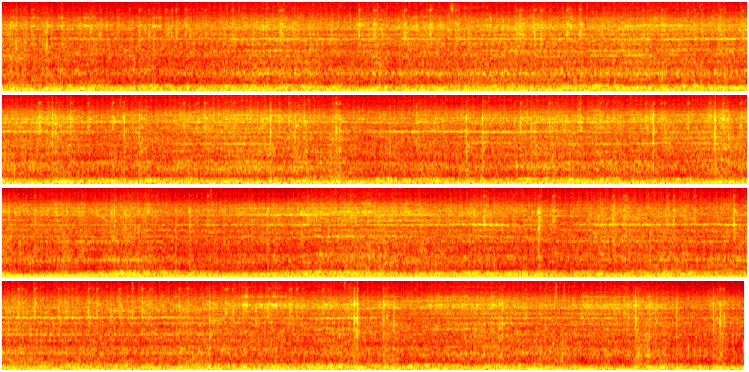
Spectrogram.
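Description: Ural sidecar motorcycle's air-cooled flat-twin engine running steadily as the rig rides through snow, under a heavy low rumble of wind on the camera's microphone.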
